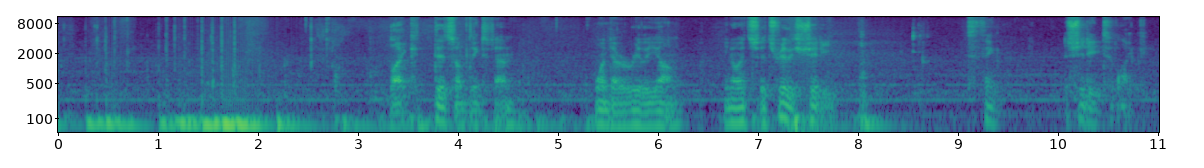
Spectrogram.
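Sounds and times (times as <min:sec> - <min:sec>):
typing on a computer keyboard: 0:00.2 - 0:02.0
speech: 0:03.8 - 0:04.7, 0:05.4 - 0:08.2, 0:09.2 - 0:09.5, 0:10.1 - 0:10.9.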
